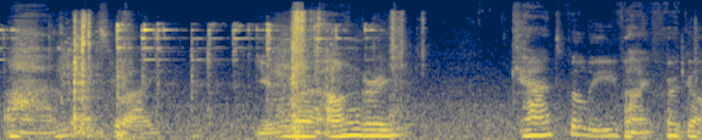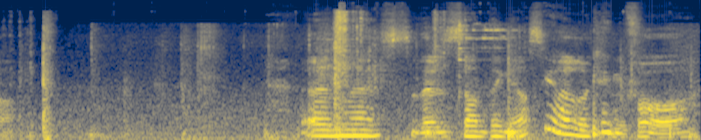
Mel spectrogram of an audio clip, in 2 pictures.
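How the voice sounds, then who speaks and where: A man acting an obsessive, sadistically tender lover in a scripted ASMR roleplay, taunting with breathy chuckles. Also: a little high, animated, takes it slowly, pauses often, very noisy. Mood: mocking, controlling.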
